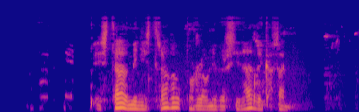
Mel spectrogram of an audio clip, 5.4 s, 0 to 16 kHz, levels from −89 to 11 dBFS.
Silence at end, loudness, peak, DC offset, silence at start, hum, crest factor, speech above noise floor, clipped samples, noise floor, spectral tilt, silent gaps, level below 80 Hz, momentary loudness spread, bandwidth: 0.05 s; -26 LUFS; -6 dBFS; under 0.1%; 0.6 s; none; 22 dB; 24 dB; under 0.1%; -49 dBFS; -5.5 dB/octave; 0.82-0.93 s, 1.15-1.34 s; -62 dBFS; 24 LU; 9.2 kHz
